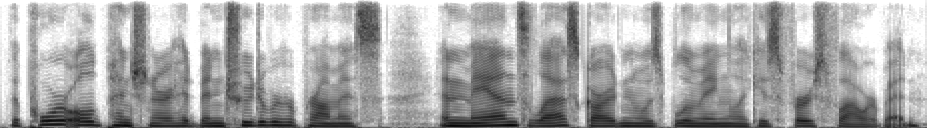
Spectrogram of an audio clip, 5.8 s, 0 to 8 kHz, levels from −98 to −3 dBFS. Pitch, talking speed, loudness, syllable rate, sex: 170 Hz, 215 wpm, -16 LUFS, 5.3 syllables/s, female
